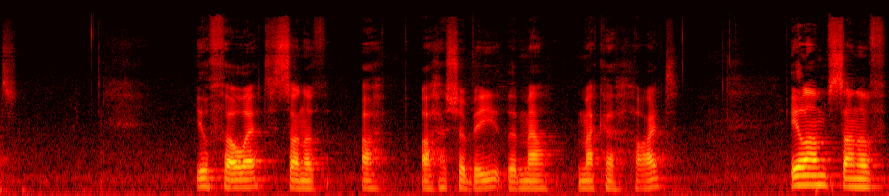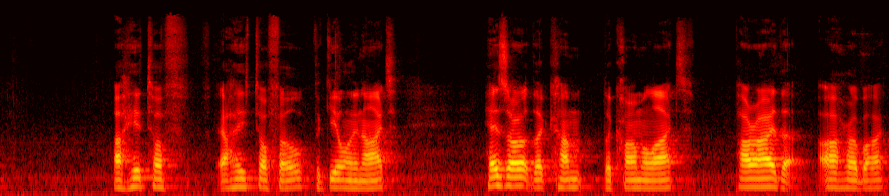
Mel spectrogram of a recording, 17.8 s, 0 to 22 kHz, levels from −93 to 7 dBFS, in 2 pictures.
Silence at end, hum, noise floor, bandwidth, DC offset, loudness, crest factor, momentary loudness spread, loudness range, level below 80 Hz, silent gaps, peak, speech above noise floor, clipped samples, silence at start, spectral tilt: 0 s; none; -62 dBFS; 17 kHz; under 0.1%; -31 LUFS; 20 dB; 14 LU; 8 LU; -66 dBFS; none; -12 dBFS; 32 dB; under 0.1%; 0.05 s; -6 dB/octave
